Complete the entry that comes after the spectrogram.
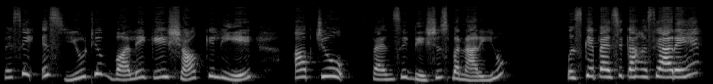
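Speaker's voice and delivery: high-pitched, sharp questioning; high, scornful scolding woman; accusing daughter-in-law. Acted. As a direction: confront mother-in-law with indignant complaints. Daughter-in-law confronts grandmother.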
